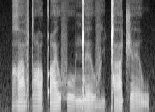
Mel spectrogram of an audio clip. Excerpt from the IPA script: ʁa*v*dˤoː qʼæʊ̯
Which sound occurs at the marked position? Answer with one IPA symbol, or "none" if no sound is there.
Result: v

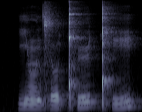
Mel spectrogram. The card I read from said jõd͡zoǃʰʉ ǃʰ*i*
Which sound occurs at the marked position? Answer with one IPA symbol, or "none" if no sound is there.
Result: i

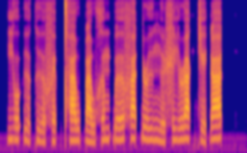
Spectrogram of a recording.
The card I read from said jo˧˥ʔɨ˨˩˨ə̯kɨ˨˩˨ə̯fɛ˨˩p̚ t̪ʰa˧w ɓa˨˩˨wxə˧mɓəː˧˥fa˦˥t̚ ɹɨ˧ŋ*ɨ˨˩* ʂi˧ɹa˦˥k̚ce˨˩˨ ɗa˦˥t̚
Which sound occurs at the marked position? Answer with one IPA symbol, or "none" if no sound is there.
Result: ɨ˨˩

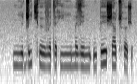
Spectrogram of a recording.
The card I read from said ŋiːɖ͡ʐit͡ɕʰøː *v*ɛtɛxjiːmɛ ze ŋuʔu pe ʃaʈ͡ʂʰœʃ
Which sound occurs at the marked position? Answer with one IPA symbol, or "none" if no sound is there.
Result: v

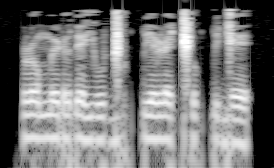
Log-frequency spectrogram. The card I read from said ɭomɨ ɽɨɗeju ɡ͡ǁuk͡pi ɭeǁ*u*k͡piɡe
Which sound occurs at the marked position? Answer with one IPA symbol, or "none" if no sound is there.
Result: u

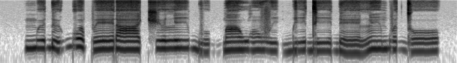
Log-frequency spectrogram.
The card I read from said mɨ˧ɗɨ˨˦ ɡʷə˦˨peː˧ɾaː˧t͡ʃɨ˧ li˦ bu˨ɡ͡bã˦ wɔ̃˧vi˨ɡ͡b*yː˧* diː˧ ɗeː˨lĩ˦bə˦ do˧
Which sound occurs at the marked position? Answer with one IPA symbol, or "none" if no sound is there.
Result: iː˧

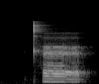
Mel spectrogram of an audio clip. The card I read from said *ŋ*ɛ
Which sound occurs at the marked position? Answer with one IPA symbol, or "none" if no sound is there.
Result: kʰ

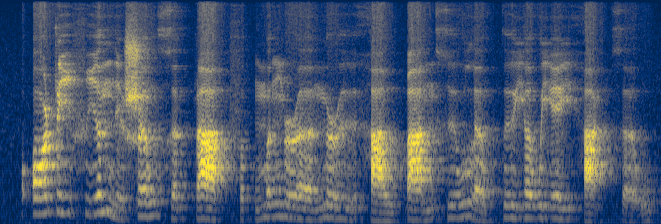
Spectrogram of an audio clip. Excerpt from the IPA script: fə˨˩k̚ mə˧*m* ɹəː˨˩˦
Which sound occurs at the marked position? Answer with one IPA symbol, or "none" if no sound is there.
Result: ŋ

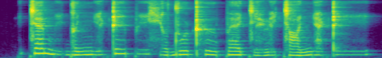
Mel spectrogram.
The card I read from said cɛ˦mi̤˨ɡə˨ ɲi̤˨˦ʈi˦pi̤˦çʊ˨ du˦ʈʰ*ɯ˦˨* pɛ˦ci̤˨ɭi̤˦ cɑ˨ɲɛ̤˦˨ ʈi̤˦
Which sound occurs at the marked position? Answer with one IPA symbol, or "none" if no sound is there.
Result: ɯ˦˨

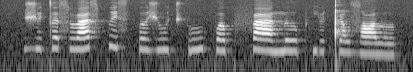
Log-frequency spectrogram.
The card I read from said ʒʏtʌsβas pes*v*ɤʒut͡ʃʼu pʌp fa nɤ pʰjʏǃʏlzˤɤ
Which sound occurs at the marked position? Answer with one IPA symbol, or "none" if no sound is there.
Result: θ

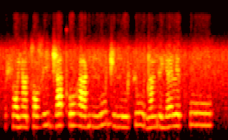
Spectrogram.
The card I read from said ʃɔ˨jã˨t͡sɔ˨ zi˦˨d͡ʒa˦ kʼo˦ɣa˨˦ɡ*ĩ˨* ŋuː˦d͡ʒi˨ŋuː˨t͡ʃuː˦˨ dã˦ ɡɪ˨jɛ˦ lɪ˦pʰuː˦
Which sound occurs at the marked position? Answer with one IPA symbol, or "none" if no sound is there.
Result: ĩ˨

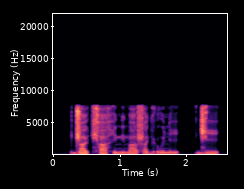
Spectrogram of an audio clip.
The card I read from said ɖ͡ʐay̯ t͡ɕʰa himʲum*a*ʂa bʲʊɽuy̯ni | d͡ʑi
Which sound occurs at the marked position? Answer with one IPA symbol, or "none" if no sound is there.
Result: a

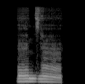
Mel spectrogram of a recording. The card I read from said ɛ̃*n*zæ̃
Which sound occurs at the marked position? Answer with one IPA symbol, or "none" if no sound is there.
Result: n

